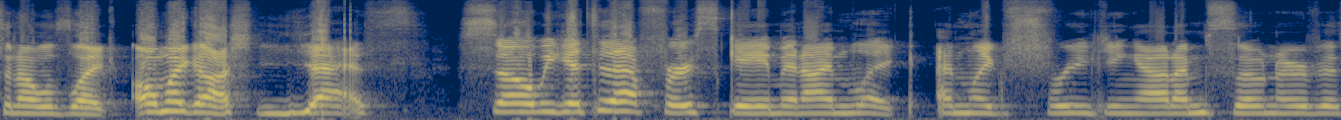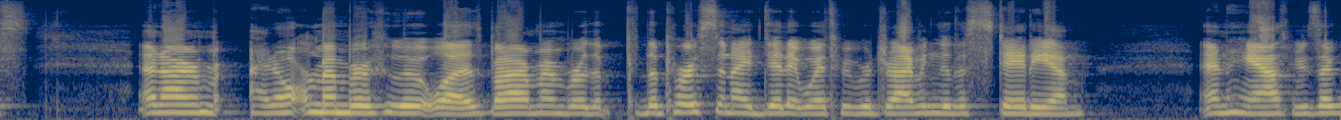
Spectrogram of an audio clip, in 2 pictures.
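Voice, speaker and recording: A young woman talks through her own story in a casual podcast monologue. She is chatty and excitable, peppering her speech with fillers and acting out her own past reactions. Her voice sits on the higher side and sounds smooth and clear. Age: young adult. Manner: chatty and excitable, lots of "like" and "oh my gosh", quotes herself. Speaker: podcast host and college sports broadcaster.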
